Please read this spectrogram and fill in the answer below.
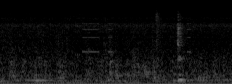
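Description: Quiet room tone with a few faint clicks and taps, the clearest near the end.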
